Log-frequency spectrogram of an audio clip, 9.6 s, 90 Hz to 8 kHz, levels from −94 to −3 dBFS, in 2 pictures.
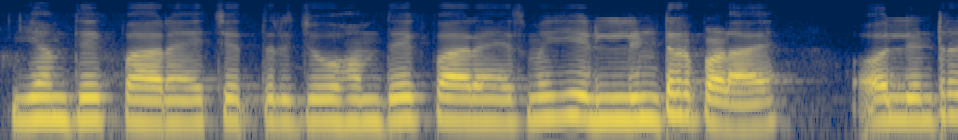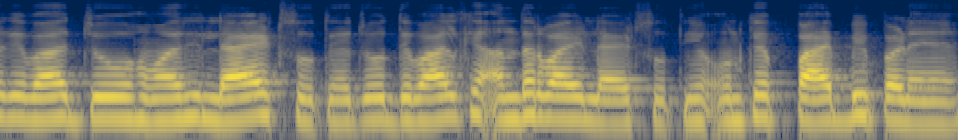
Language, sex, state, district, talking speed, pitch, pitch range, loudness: Hindi, male, Bihar, Begusarai, 245 wpm, 175 Hz, 165-180 Hz, -18 LUFS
